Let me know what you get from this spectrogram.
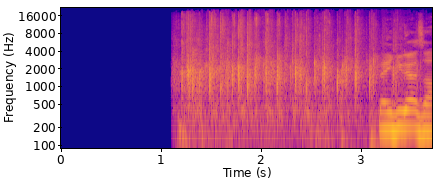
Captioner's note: applause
